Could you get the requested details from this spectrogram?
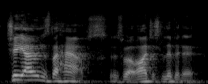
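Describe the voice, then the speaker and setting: A man's voice: medium pitch, very animated, fast talker, pushed and bright, slight background noise. A man doing a live stand-up set in a comedy club, acting out scenes with crude jokes. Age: 30s.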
